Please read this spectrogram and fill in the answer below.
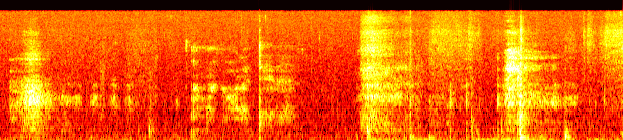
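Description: Quiet, breathy whispering and exhaling from a nervous young woman, in several short bursts a second or so apart, muffled behind her hand.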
